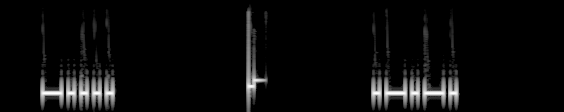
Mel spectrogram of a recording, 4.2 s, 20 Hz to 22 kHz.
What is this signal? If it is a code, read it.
Morse code, heard as a keyed tone, about 25 wpm, 700 Hz. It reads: 6 <AR>
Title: Single Character (Letter:Number:Punctuation:Prosign) Alt 25wpm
